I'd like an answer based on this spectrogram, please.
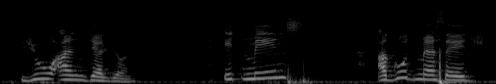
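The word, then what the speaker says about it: euangelion: sabi diyan evangelism comes from a Greek word you Angel yon medyo Mahirap po siyang bigkasin you Angel yon it means a good message or the gospel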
